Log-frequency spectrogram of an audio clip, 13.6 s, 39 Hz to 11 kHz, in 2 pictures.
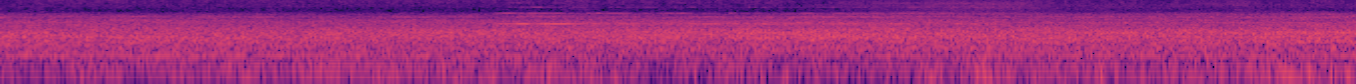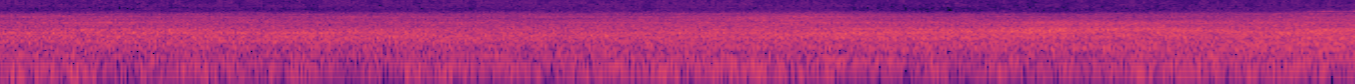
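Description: A Delta airliner, flight 2447, at Seattle airport with anti-collision lights on after takeoff clearance, heard as a steady, distant jet engine rumble and hiss throughout with no voices.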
